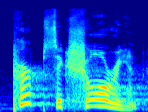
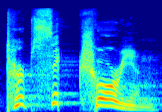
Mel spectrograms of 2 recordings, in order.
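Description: First: Terpsichorion said again more confidently, at normal speed; second try. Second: Terpsichorion sounded out slowly syllable by syllable; careful pronunciation. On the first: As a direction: repeat Terpsichorion smoothly, settled. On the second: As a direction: try terpsichorion slowly, TERP-si-kor-ion. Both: Shown as a demonstration. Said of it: "I'm gonna try this".

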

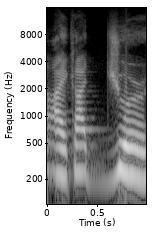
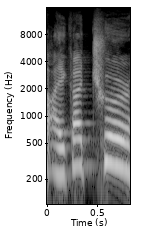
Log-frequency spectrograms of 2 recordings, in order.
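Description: First: Said in the usual way. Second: I got your linked smoothly, got your run together as gatchu; linked sounds. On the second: Shown as a demonstration. Teacher shows the class how I got your links up. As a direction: join the words: I got your, said as one word. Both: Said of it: "연음하셔서".

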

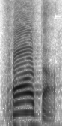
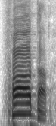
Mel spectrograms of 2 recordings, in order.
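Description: No difference in how they are said.

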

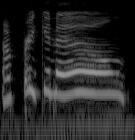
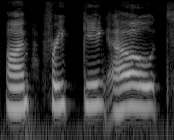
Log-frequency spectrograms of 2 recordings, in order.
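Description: First: "I'm freaking out" high, soft and drawn out; a small, high, stretched "I'm freaking out"; high-pitched freak-out. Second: "I'm freaking out" very slow, broken into chunks; slow, deliberate "I'm freaking out"; drawn-out freak-out. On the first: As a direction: squeak out "freaking out" slowly and softly. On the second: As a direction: stretch "freaking out" out word by word. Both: Pretend. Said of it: "How many times am I gonna say I'm freaking out".

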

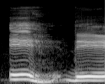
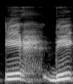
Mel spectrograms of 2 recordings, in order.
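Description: First: Slow ইহ দি with a lightly sounded h; correct h. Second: ইহ দি with a harsh, tight h; mistaken h. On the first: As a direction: voice the h of ইহ gently before দি. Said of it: "উচ্চারণের সময় আওয়াজ করবেন". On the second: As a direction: rasp the h in ইহ, then দি. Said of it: "কেউ পড়ব না". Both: Shown as a demonstration.

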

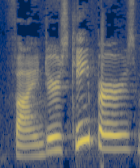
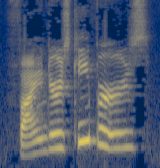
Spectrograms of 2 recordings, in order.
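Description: First: Loud, slow, higher taunt; called over her shoulder. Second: Loud, slow, gruff refusal; growled. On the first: My My escaping, calling back to the fisherman as a taunt. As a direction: toss it back teasingly while running. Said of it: "My My called over her shoulder". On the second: Fisherman refusing My My, growling loud and slow. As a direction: shut her down flatly. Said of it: "he growled". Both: Acted.

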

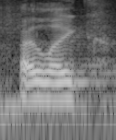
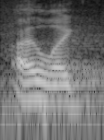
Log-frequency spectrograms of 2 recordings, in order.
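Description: No difference in how they are said.

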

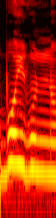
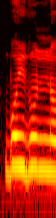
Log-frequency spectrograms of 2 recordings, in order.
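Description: The two takes are said the same way.

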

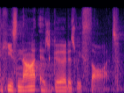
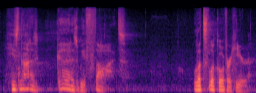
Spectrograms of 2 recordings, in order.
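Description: First: Quiet doubting murmur. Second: Softer, slow and hushed; hushed doubt. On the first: Adam and Eve's doubting hearts. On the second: Adam and Eve doubting God to each other, hushed murmur. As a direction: murmur it like a dangerous secret. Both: Retold or imitated.

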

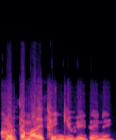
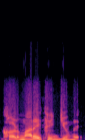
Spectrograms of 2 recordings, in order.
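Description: First: તમારે pushed hard as a scoffing question; mocking stress on તમારે. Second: મારે hit firmly, falling; firm stress on મારે. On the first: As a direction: lean on તમારે, doubting him. Mocking repeat of the claim. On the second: Acted. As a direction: insist on મારે. Insisting it is his own.

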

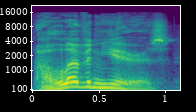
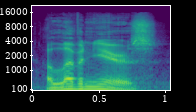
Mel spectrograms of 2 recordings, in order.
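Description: First: A high, loud incredulous echo; can't believe the number; unbelieving. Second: Said in the usual way. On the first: A narrator's reading. To Crowley, the president echoes him in loud disbelief. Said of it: "The president was unbelieving".

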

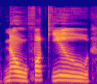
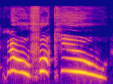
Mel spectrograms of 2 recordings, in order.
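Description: First: Said in the usual way. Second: Very high, loud, drawn-out squeal; oddly high-pitched creature. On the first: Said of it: "replies the creature in an oddly high-pitched voice". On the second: Acted. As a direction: shriek it slowly in a tiny creature's falsetto. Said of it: "in an oddly high-pitched voice".

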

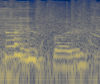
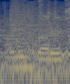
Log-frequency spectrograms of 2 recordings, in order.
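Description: First: I use butter said through a laugh. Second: Said in the usual way. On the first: Real, not acted. Repeats line, second time laughing.

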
